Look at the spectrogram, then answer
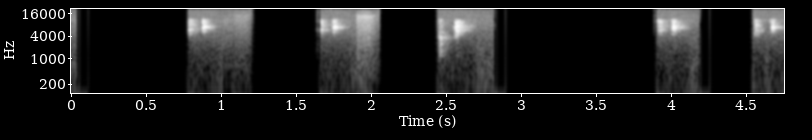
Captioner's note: mouse clicking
